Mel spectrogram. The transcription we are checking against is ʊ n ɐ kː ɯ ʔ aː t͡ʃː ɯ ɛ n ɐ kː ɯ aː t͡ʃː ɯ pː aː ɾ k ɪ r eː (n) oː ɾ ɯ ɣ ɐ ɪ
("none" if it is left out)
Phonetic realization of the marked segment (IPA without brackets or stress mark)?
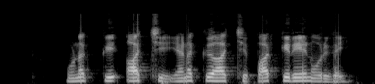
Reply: n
